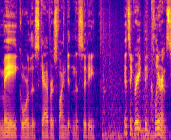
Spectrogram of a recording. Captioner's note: thunder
